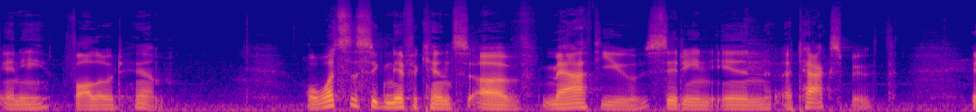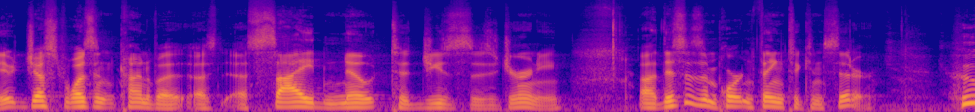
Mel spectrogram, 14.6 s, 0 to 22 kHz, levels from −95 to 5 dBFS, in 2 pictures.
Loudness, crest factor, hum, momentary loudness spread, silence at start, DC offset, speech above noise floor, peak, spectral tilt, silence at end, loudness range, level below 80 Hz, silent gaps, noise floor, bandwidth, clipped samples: -27 LUFS; 22 dB; none; 15 LU; 0 s; under 0.1%; 30 dB; -4 dBFS; -6 dB/octave; 0 s; 7 LU; -56 dBFS; none; -57 dBFS; 19 kHz; under 0.1%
